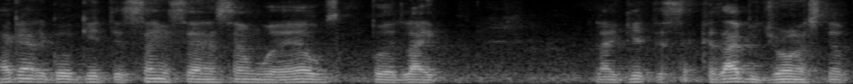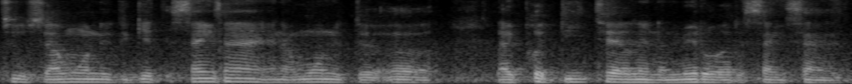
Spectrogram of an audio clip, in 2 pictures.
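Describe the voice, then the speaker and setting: A man with an American accent, fairly low pitch and monotone, flat intonation, with audible room echo. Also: moderate pace. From New Orleans, US South. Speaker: livestreamer. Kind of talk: casual live stream chat. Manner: laid-back, casual.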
